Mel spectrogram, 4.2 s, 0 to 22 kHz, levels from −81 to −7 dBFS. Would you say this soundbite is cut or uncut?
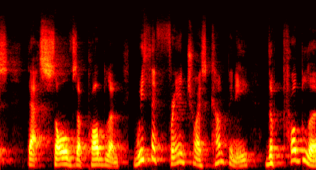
cut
